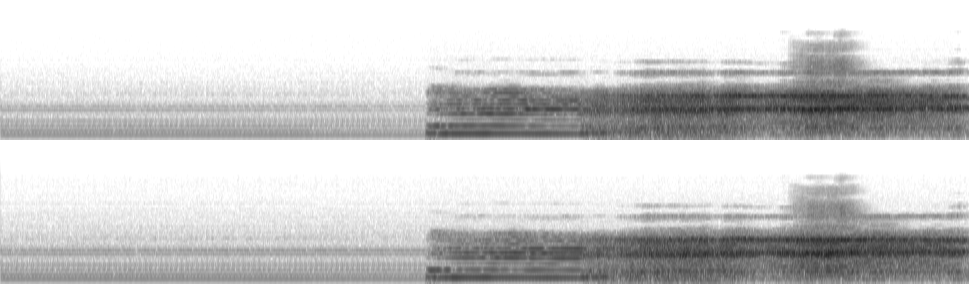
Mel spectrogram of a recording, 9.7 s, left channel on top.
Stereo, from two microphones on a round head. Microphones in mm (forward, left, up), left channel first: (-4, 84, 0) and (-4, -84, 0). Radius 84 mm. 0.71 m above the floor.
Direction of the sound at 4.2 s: 20° left (ahead or behind).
